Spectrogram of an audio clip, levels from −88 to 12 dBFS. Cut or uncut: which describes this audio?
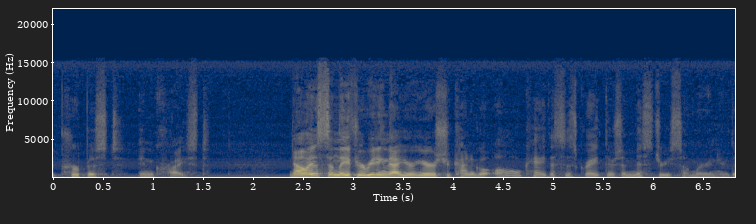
uncut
